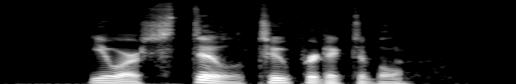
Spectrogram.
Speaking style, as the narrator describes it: Kyuichi Sayonji said, his voice thick with anger

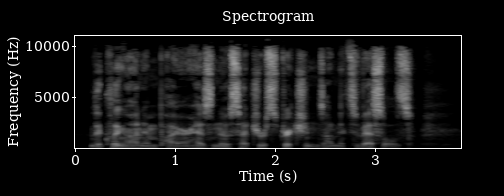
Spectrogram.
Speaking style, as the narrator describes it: Krontep replied softly, anticipating her concern

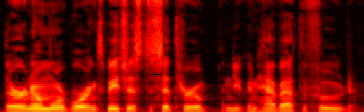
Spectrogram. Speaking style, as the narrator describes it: he added dryly

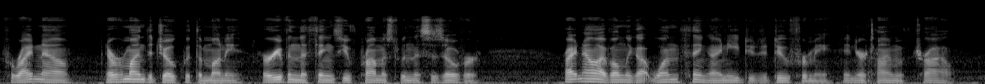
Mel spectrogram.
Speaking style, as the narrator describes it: said softly

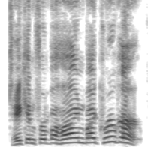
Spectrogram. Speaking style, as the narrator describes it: Professor Jim bellowed, disbelieving

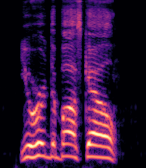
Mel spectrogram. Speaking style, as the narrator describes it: Hometown bellowed

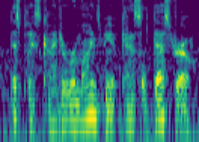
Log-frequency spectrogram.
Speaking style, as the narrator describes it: I murmured

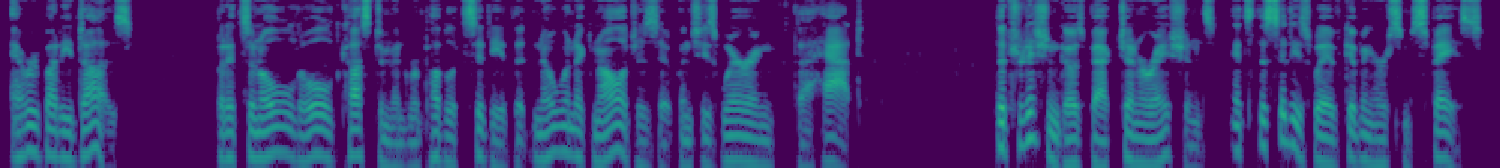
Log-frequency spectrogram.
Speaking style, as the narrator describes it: Nima leaned smilingly over and explained quietly

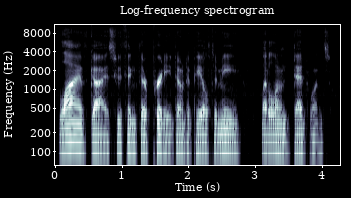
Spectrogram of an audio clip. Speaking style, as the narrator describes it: She smiled coldly and went on

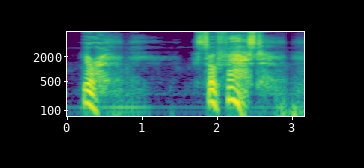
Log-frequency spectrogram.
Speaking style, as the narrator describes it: Azula gasped

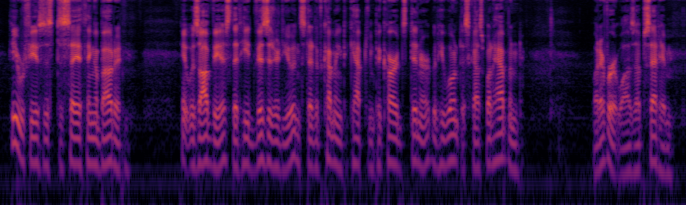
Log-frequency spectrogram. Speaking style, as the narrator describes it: the green-haired duelist went on, his tone speculative

